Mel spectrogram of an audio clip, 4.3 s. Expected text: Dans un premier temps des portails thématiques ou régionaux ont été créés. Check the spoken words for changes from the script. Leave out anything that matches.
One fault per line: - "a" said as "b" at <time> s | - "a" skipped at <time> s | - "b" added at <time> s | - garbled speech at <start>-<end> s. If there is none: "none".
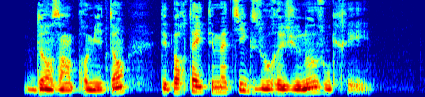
- "été" skipped at 3.3 s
